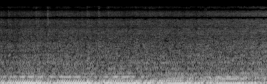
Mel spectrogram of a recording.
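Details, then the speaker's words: VW Polo 6N2 after new catalytic converter: lumpy, uneven idle wavering in loudness with lots of engine smoke; scan reports barometric pressure sensor failing, and a loose sensor duct to the intake manifold was found; rough running from vacuum leak. "and there's a lot of smoke coming from the engine let's switch it off result is that it says the barometric pressure sensor is failing uh I just found this completely loosen here and this little duct also this goes to the manifold"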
